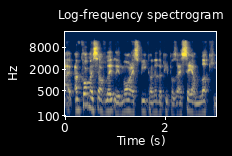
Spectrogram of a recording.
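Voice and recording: A man talks at a very fast pace in a medium pitch, with a fairly bright tone, a slightly husky edge and ordinary pitch variation.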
